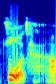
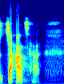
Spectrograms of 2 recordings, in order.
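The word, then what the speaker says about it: 柞蚕: 然后呢，他说这个这正常应该是念坐蚕，然后呢，你可以念多音字是榨蚕。但是你念的是榨蚕，他这搞了这么一条评论，他说你作为一个养蚕的，你首先应该把这个普通话学好吧。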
